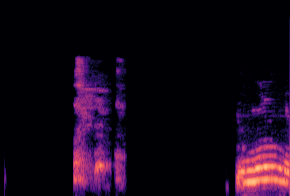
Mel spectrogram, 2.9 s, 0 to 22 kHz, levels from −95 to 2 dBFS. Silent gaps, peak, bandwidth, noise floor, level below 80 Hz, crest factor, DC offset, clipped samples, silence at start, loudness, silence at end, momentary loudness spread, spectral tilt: 1.28-2.36 s; -6 dBFS; 7.8 kHz; under -90 dBFS; -76 dBFS; 18 dB; under 0.1%; under 0.1%; 0.75 s; -19 LUFS; 0 s; 20 LU; -7.5 dB/octave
